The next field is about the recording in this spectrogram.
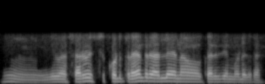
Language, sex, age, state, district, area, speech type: Kannada, male, 45-60, Karnataka, Raichur, rural, conversation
